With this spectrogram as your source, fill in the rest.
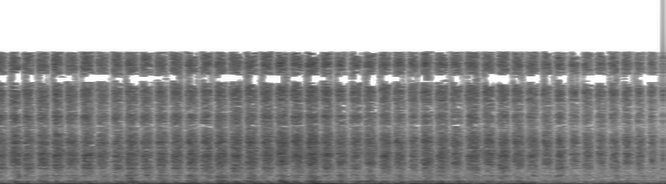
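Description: A brown colored pencil is pressed hard and rubbed back and forth on a flat paper coloring page in dense, rapid strokes. It makes a continuous scratchy rubbing with a bright hiss over a low, soft rumble, pulsing unevenly with each stroke.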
